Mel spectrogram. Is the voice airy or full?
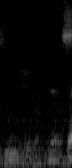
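airy. The voice is airy, with open vocal cords. "how do I get that airy tone"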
